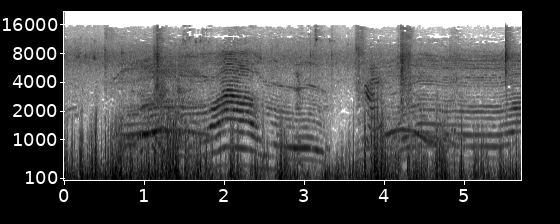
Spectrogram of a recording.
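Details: Cats in a real fight, giving long wavering, drawn-out yowls that rise and fall in pitch, overlapping with one another, while people talk loudly throughout.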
